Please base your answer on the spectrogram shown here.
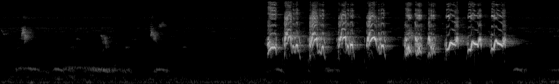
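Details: Lively orange-headed thrush song in the sharp, rhythmic ngerol-ngeplong style, played to stimulate lazy birds: a rapid run of about a dozen crisp chirping notes after faint scattered calls.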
